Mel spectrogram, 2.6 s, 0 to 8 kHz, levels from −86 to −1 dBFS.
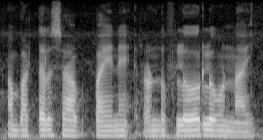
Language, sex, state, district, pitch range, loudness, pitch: Telugu, male, Telangana, Mahabubabad, 105-110 Hz, -19 LUFS, 110 Hz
